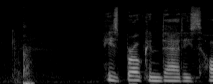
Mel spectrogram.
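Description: A woman speaks sadly, heard as a game character.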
